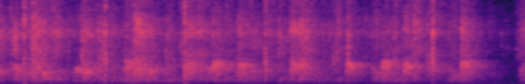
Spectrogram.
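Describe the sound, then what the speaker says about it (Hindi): Enthusiastic applause from an audience at an award event, dense continuous clapping from many hands that swells and dips slightly throughout. "एक बार उनके लिए मैं जोरदार तालियां"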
